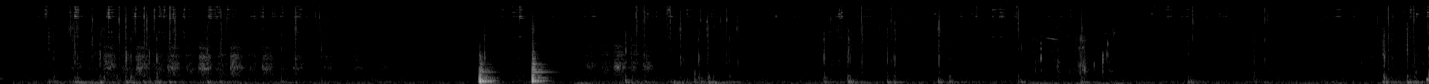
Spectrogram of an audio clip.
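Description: A dog moving about, with faint jingling like collar tags and scattered light clicks. Two short, loud sounds come about half a second apart some five seconds in.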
